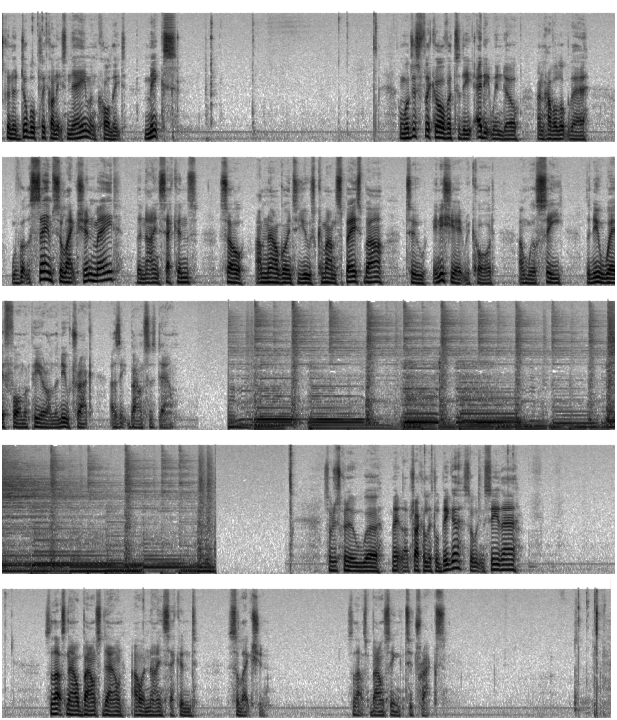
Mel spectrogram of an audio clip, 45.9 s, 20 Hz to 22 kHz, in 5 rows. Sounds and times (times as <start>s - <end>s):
Speech: 0.0s - 2.7s, 6.0s - 21.1s, 32.4s - 35.4s, 37.4s - 40.9s, 42.0s - 43.6s
Blues: 21.8s - 30.8s.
